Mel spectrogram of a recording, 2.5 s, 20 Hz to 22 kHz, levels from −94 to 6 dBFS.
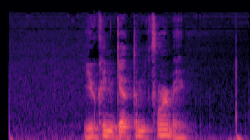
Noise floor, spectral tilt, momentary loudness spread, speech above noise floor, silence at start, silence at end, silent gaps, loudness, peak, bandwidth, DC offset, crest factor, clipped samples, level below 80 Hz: -57 dBFS; -5.5 dB/octave; 18 LU; 27 dB; 0.1 s; 0.05 s; none; -32 LUFS; -14 dBFS; 16 kHz; under 0.1%; 20 dB; under 0.1%; -48 dBFS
